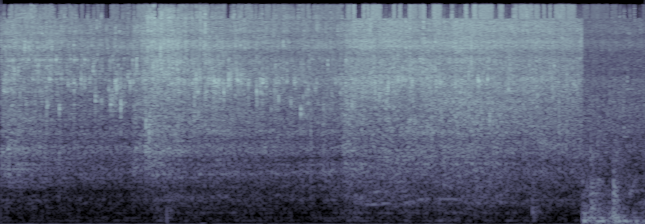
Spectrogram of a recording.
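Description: Prawns hit hot oil for a spicy Gujarati-style prawn dish, giving a loud, continuous crackling sizzle that stays dense and steady from start to finish, with no voices.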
